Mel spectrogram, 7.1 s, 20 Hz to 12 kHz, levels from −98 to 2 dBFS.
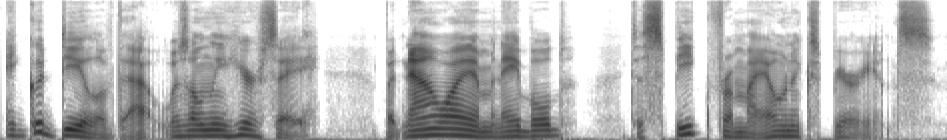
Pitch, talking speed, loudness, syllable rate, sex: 120 Hz, 160 wpm, -23 LUFS, 4.3 syllables/s, male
